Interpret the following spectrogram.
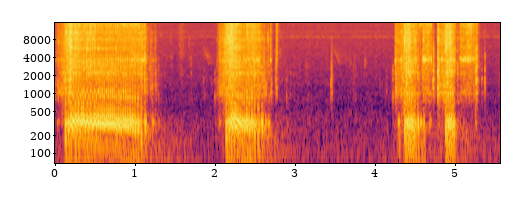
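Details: Bonto 5200 chainsaw that wouldn't start, stale fuel or a blocked carburetor suspected: after fixing, it fires and revs cleanly in three short bursts, a crisp buzzing two-stroke picking up readily; runs fine now.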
